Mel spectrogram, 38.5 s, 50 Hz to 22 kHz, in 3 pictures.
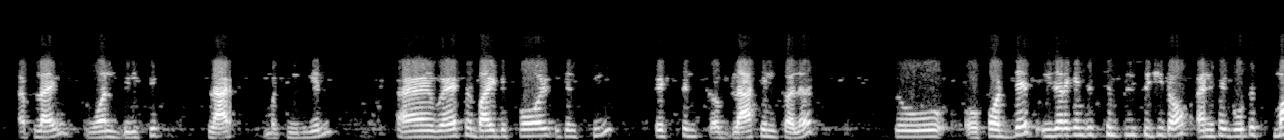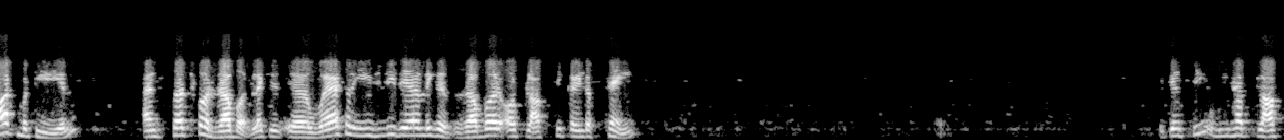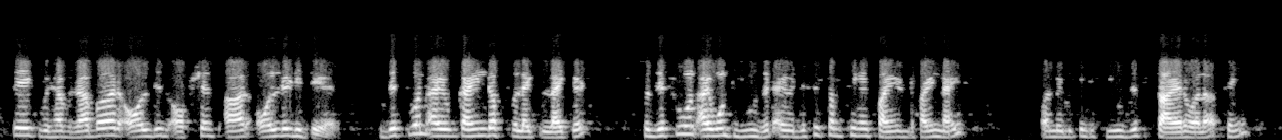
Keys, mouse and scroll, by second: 0.9 click, 3.1 alt+middle click, 3.8 click, 5.9 click, 6.3 click, 8.4 click, 10.0 click, 10.8 click, 12.0 middle click, 13.2 scroll down 1, 13.3 click, 19.9-21.5 typing, 22.3 click, 22.8-24.0 typing, 36.7-38.5 drag.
